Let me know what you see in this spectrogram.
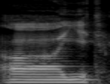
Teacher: A-nın uzanması var. Qalındır, dodaqlanmır. Uzun tələffüs olunur.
